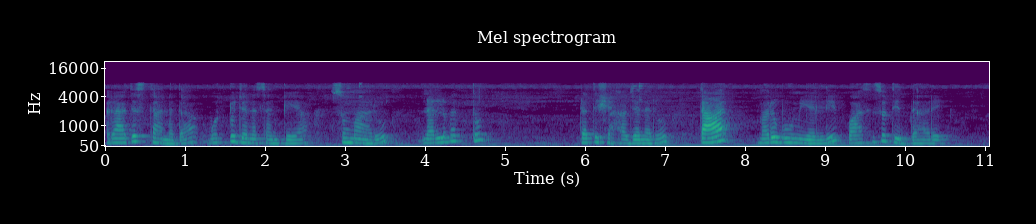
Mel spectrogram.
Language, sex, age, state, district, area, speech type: Kannada, female, 30-45, Karnataka, Shimoga, rural, read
